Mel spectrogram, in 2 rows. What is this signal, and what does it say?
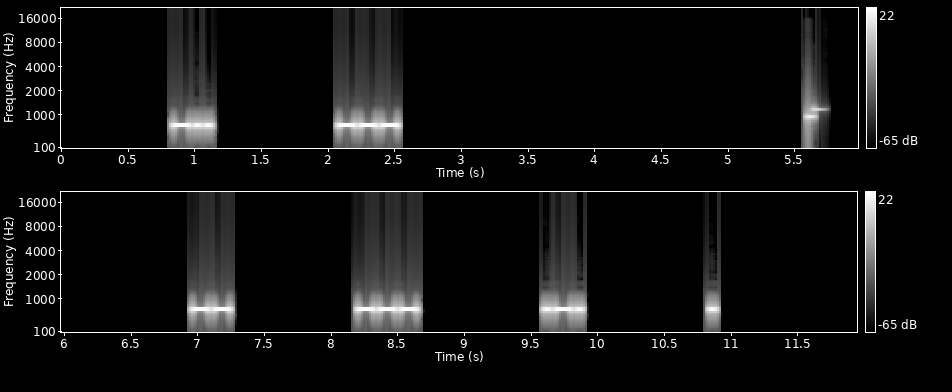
Morse code, heard as a keyed tone, about 30 wpm, spaced as for 8 wpm, 700 Hz. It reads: DO MORE
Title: 8x Character Spacing - Top 100 Words - 30wpm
